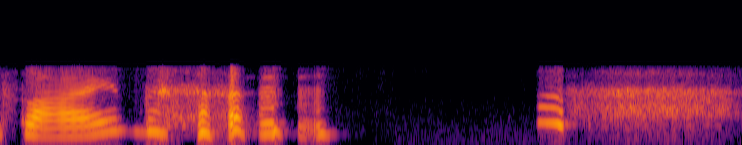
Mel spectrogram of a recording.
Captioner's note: chuckles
